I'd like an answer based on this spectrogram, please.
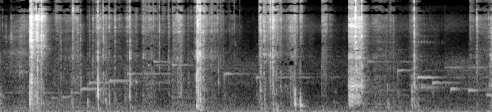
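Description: Cardboard packaging being handled and shifted, giving a handful of sharp knocks and rustles at irregular intervals, over light background music.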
